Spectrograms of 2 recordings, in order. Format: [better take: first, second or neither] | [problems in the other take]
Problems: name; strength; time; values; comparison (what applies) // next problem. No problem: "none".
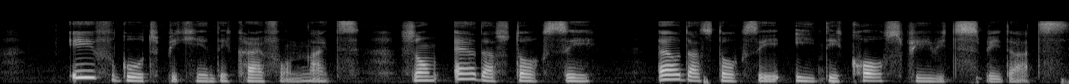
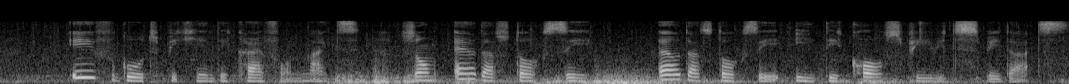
first | background sound (Thunder / Rain); 5 dB below the speech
